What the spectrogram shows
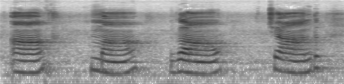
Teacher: अनुनासिक स्वरों के उच्चारण में मुंह से अधिक तथा नाक से बहुत कम सांस निकलती है। इन स्वरों पर चंद्र बिंदु का प्रयोग होता है, जो कि शिरोरेखा रेखा के ऊपर लगता है।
